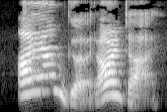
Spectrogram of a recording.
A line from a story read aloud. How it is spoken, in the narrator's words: She says, loudly, trying to believe those words the way Martha does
